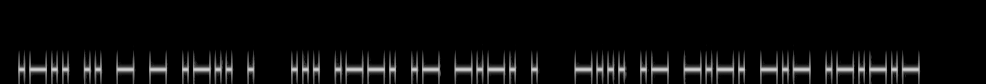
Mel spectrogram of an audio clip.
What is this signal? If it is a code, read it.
Morse code, heard as a keyed tone, about 22 wpm, 700 Hz. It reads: LITTLE SPACE BACK.
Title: Sentences from Top 1500 Words 22wpm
